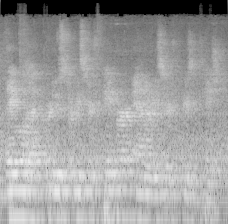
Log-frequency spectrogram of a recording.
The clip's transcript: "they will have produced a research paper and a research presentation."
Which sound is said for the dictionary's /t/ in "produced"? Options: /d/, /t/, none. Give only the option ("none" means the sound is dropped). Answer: /t/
